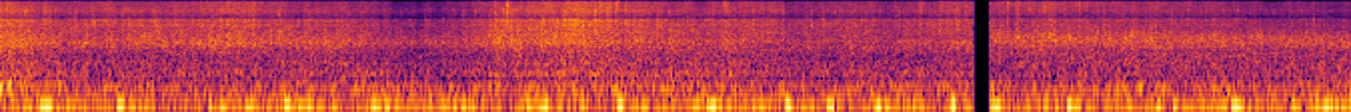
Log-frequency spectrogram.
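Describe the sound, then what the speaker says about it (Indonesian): Constant, dense roar of heavy rain and strong wind outside a stall amid corn and soybean fields, loud and unbroken, with a brief dropout near the end. "campur hujan deras banget."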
